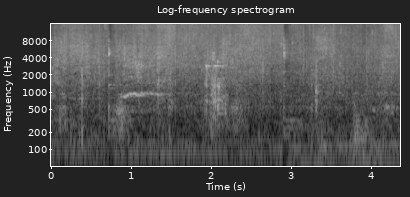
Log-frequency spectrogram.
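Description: Chopped onion with ground chili and turmeric sizzling in hot oil in a pan, with short scrapes and knocks of stirring.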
